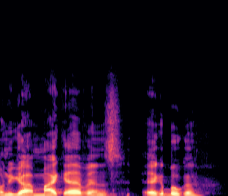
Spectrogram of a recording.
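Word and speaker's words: Egbuka: Just say it real fast. Egabuka. Egabuka.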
